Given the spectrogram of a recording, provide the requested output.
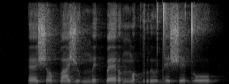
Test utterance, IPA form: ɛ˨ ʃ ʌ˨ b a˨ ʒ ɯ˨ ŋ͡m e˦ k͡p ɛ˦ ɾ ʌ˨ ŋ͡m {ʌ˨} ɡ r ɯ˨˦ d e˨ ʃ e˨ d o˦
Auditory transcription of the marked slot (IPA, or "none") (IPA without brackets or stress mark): ʌ˦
